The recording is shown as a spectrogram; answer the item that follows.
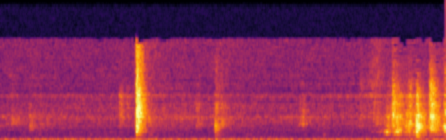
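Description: Camper van engine idling, heard from inside the cabin as a low steady hum, with a single short click about two-thirds of a second in.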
